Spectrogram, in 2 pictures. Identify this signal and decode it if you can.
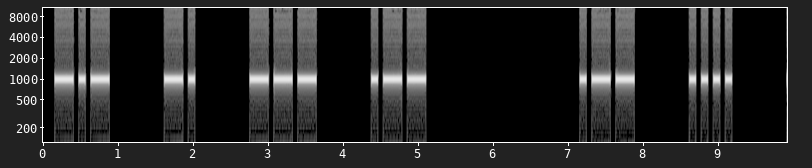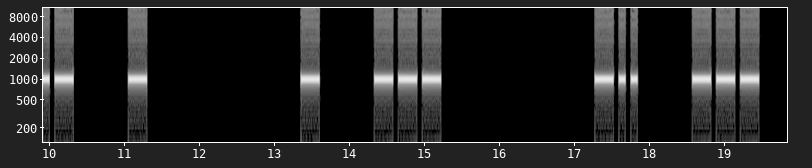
Morse code, heard as a keyed tone, about 15 wpm, spaced as for 8 wpm, 1000 Hz. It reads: KNOW WHAT TO DO
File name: qotdfiles / 8wpm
